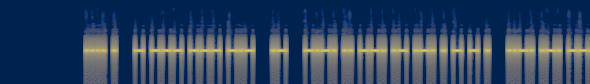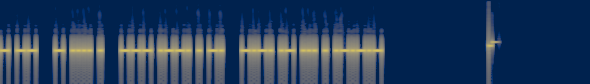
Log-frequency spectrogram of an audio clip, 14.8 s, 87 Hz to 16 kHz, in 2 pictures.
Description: Morse code, heard as a keyed tone, about 34 wpm, 700 Hz. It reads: HE TOOK A CIGARETTE FROM THE OPEN CASE.
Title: Sentences from Top 1000 Words 35wpm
